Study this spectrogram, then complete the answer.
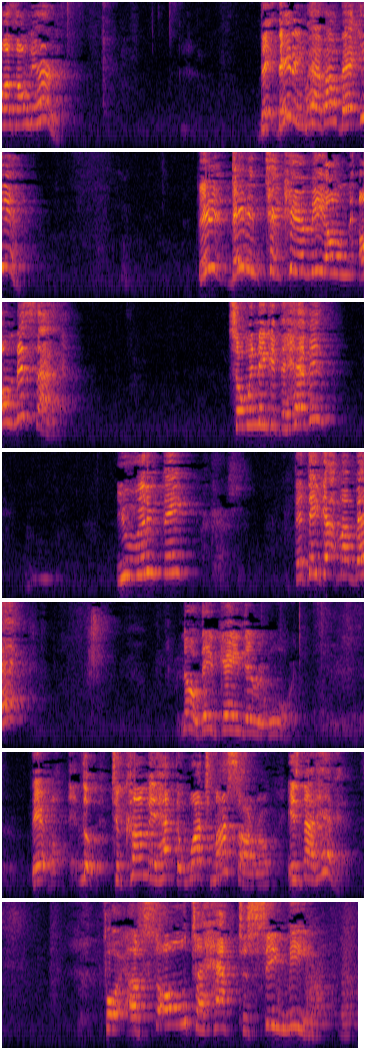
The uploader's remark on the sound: Live Recording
